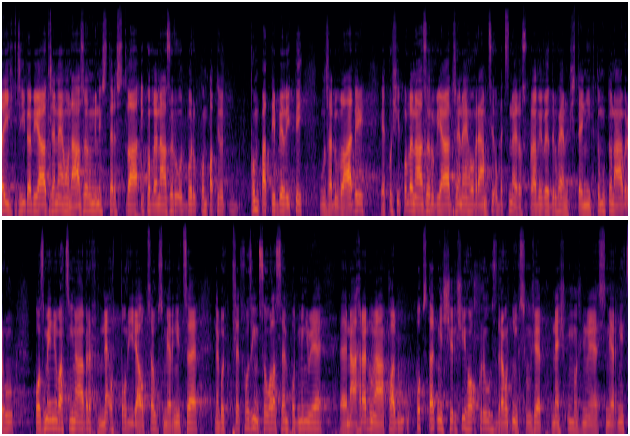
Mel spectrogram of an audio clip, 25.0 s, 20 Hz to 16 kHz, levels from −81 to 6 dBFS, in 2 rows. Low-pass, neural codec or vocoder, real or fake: 14.4 kHz; codec, 44.1 kHz, 3.4 kbps, Pupu-Codec; fake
